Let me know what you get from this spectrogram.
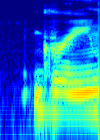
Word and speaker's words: Greene: So my name is spelled Leta, Greene, like the color with an E on the end.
